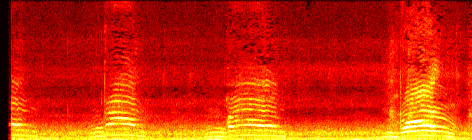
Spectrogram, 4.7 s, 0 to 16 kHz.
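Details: Domestic cat named JJ calling another cat: three drawn-out meows with rich harmonics, each rising then falling, spaced about 1.5 seconds apart, over a low steady background hum.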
